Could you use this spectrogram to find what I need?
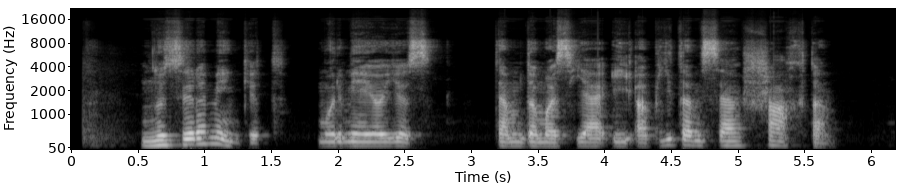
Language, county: Lithuanian, Marijampolė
